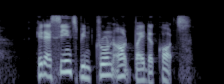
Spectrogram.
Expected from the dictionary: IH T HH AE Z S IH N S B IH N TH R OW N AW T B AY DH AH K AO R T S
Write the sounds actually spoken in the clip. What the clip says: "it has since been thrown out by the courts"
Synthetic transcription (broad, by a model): IH T HH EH S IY N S B IH N T R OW N AW T B AY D AH K AO T S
